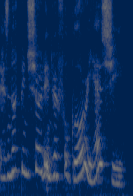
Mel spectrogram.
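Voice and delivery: high, loud voice used for talking to a dog. Talking to her pet dog in a dog voice. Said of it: "the dog voice must be so annoying".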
